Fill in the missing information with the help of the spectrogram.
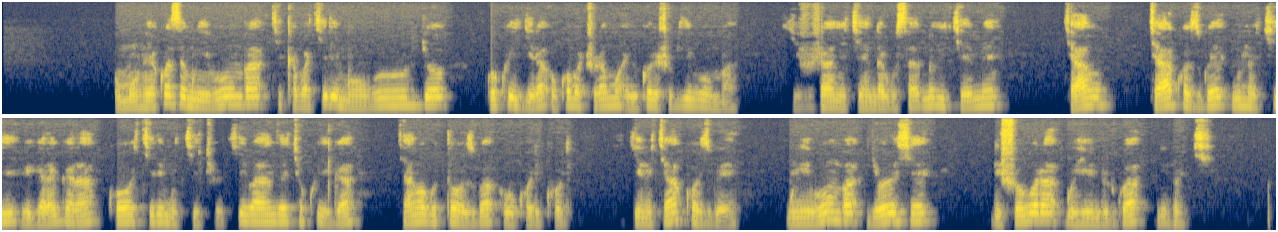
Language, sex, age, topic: Kinyarwanda, male, 25-35, education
